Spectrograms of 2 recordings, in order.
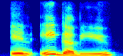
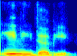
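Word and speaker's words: knew: example very common new n e w versus new K NE W when I pronounce them new and new they sound just alike sounds like just the same word sounds like I'm just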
